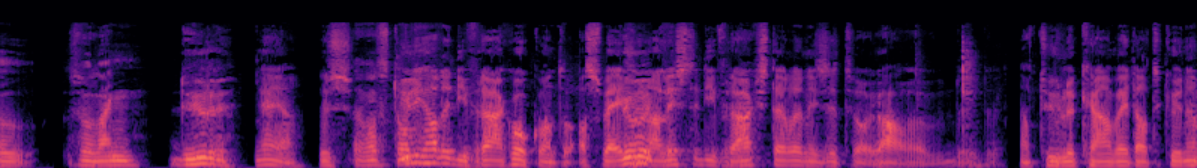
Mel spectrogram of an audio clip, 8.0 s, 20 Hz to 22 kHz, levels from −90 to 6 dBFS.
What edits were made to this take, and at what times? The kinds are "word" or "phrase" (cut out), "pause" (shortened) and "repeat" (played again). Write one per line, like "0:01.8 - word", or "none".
0:06.7 - pause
